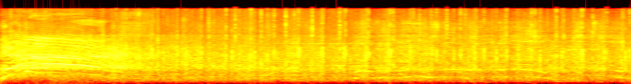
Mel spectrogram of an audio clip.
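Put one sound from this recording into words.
Spectators clap.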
